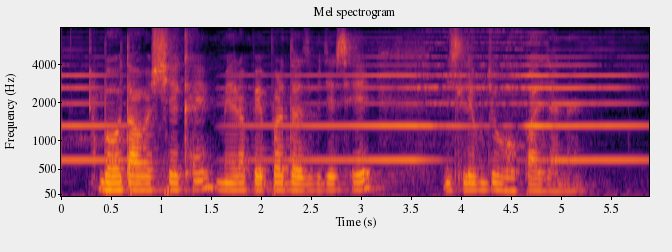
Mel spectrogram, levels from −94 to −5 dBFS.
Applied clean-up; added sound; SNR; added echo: none; Bowed string instrument; 5 dB; reverberation time 0.6 s.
